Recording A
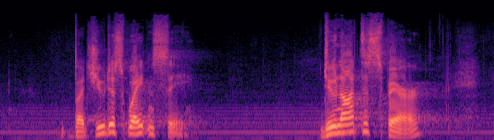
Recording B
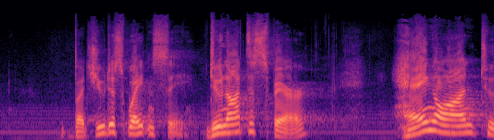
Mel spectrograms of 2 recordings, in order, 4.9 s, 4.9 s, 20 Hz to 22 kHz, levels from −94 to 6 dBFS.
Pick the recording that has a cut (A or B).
B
